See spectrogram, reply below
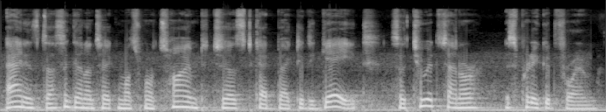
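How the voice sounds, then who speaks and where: Low, mellow-voiced woman explaining radio calls. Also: normal speed, slight background noise, low-quality recording. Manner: plain, non-native phrasing, informal asides. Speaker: aviation video narrator. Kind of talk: explaining air traffic audio.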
